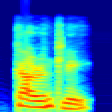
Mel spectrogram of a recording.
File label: "currently", Indian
